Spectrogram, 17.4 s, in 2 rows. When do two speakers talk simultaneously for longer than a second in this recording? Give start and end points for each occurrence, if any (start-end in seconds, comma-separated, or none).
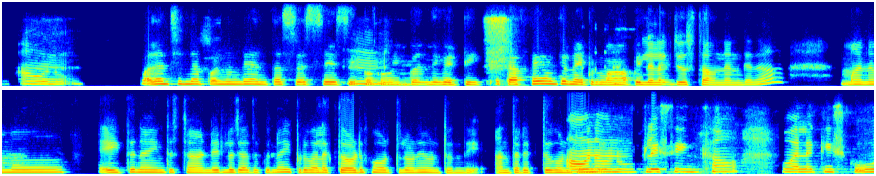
none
